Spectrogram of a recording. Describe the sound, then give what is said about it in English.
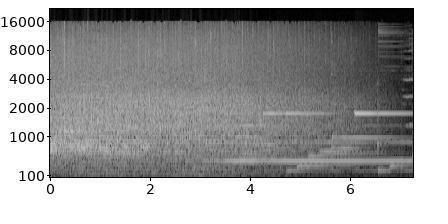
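A crowd bursts into dense, steady applause after a presentation on reptiles, slowly thinning out, while sustained musical tones rise underneath and take over toward the end. “The audience erupted in applause.”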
